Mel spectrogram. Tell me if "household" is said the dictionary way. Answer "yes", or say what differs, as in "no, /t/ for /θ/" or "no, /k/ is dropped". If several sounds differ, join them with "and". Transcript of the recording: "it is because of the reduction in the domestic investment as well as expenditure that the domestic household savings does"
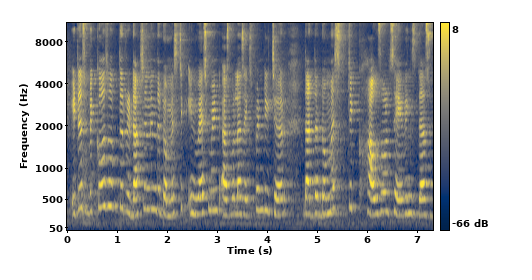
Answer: yes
